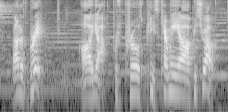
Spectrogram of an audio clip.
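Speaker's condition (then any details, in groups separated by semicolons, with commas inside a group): No condition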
